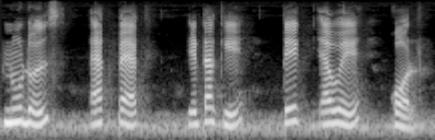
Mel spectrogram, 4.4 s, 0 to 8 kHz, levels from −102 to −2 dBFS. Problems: constant background noise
